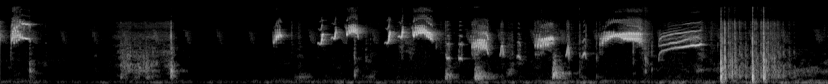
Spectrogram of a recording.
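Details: A long-tailed shrike sings a lure phrase for coaxing other shrikes to call: scratchy chatter and piercing high notes, a series of steep rising whistles, then a harsh noisy burst near the end, after a quiet start.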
